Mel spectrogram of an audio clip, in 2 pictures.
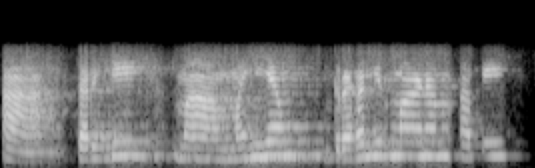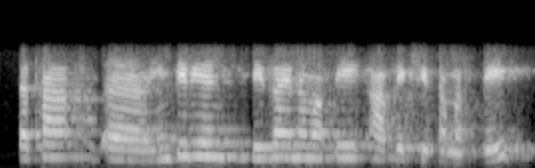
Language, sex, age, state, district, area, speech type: Sanskrit, female, 45-60, Karnataka, Dakshina Kannada, urban, conversation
